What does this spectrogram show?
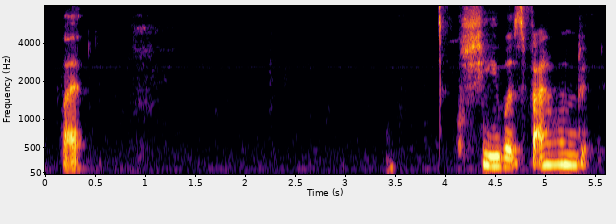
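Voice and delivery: fighting back tears. Talking about a young lady who was found, holding back tears. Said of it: "I am trying not to cry anymore".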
